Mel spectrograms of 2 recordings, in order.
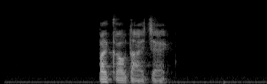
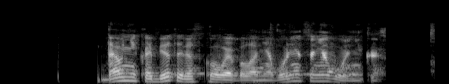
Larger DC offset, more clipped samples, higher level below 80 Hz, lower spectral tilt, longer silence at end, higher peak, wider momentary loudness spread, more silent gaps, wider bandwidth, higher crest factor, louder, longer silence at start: neither; neither; first, -60 dBFS vs -66 dBFS; second, -3.5 dB/octave vs -6 dB/octave; first, 1 s vs 0.15 s; second, -6 dBFS vs -2 dBFS; about the same, 8 LU vs 7 LU; second, none vs 3.91-4.30 s; first, 11.5 kHz vs 7.6 kHz; first, 28 dB vs 20 dB; second, -29 LUFS vs -21 LUFS; about the same, 1 s vs 1 s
